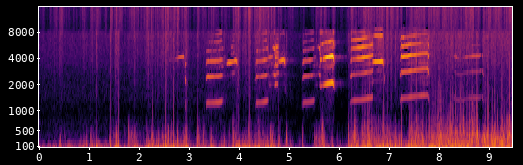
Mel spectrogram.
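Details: Bald eagle calling at its nest along the Little Miami River near South Lebanon, Ohio, USA, recorded by a nest camera on 11.04.2024 at 19:34. A thin, high, piping series of short whistled notes repeats rapidly over heavy, rumbling wind noise.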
